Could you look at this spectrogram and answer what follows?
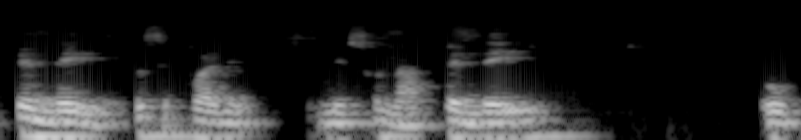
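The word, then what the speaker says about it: פני: Novamente, al, e aqui está ali na pronúncia, penei. Você pode mencionar penei ou penei, fique à vontade.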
